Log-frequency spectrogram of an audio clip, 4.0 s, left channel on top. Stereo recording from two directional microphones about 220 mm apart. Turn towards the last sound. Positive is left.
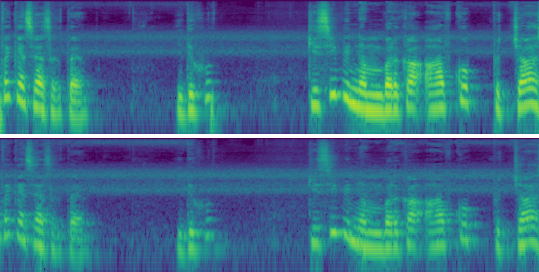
turn(degrees=50)  # may be behind; listen again after turning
